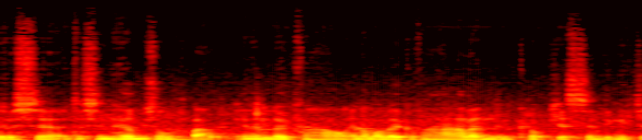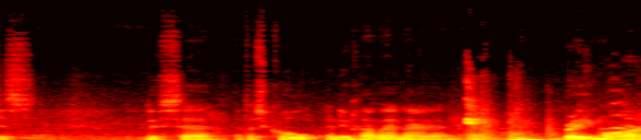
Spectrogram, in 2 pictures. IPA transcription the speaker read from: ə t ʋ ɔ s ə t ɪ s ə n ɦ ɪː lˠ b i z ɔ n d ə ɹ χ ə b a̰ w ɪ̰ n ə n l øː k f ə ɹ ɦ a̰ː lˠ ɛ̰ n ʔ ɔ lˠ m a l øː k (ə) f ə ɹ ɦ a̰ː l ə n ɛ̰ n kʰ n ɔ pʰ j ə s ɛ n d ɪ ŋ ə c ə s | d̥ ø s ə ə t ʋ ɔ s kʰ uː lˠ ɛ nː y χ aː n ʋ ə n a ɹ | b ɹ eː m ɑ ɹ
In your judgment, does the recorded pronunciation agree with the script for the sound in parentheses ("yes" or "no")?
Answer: yes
